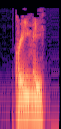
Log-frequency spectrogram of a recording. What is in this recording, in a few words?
"creamy", English; adjectives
